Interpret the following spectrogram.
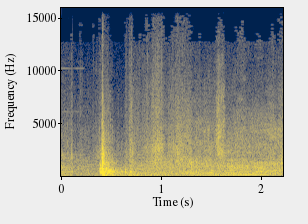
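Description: A car door, the front door of a Maruti Suzuki Ertiga MPV, shut once with a single sharp slam under half a second in, over steady outdoor background noise.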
